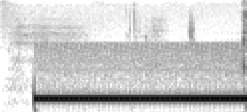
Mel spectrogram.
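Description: A steady, continuous telephone dial tone, loud and unbroken after a brief click at the start, heard alone with no talking while a call to a sister is being placed.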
